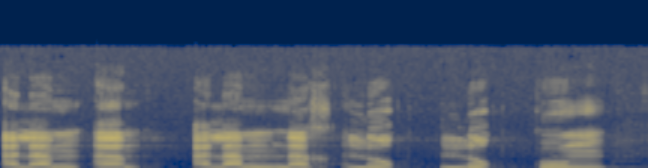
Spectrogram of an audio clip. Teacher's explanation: Tapi kalau kita berpedoman dengan manhaj Imam Asy-Syatibi, maka beliau menguatkan dengan cara yang idgham kamil. Kalau idgham yang nakis, maka tersisa sifat isti'la pada qaf.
